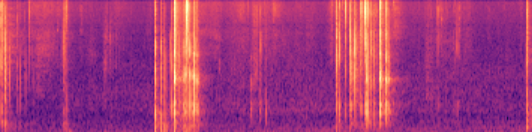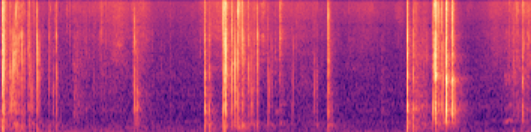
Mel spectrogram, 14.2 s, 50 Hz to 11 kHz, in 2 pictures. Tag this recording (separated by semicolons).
2014; doctor-puigvert; february; mysounds; sonsdebarcelona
